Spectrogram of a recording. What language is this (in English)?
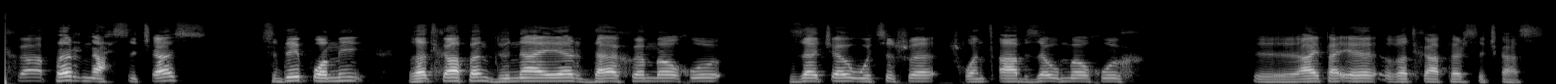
Adyghe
